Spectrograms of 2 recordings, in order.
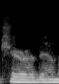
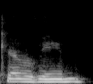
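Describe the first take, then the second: First: The word is given the usual English pronunciation. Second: The word is given a Hebrew-style pronunciation.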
